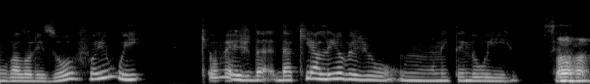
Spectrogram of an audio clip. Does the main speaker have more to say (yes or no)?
no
